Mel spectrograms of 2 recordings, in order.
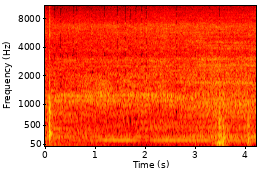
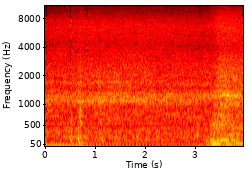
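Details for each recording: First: Daihatsu Sirion that has made horrible noises since bought: harsh whirring roar with a steady tone over the engine and a few sharp clacks; traced to worn alternator bearing and noisy water pump. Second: Daihatsu Sirion running with the drive belt removed: plain engine running with a brief rev near the end, the accessory whine gone, so the noise was belt-driven, likely the water pump; normal running without belt.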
